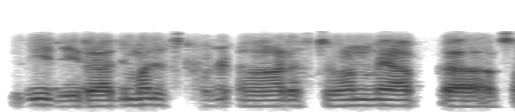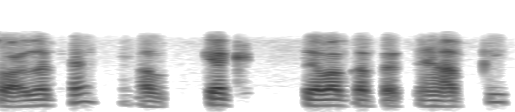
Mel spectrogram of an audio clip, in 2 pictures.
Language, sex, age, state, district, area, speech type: Urdu, male, 30-45, Uttar Pradesh, Mau, urban, conversation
